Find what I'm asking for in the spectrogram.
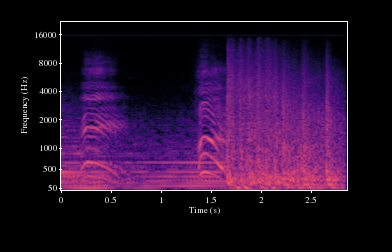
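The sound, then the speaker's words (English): Rifle volley of a gun salute: in the second half, dense sharp cracks follow one another in quick succession over sustained music. “Gun salute cracks Danny's composure and tears run down his cheeks.”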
